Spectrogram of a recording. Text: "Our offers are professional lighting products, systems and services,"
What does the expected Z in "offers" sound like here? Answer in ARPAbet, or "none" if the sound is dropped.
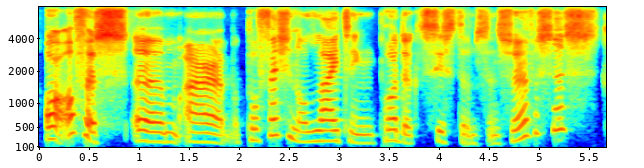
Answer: S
